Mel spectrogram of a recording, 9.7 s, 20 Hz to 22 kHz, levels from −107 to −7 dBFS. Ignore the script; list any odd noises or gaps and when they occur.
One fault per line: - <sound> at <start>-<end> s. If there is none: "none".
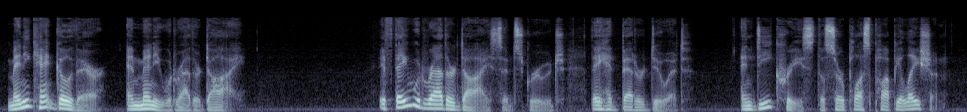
none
